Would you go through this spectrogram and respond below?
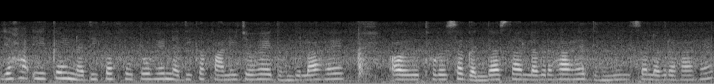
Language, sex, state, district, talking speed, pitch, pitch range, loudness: Hindi, female, Chhattisgarh, Raipur, 220 wpm, 230 Hz, 215-250 Hz, -19 LUFS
